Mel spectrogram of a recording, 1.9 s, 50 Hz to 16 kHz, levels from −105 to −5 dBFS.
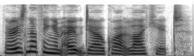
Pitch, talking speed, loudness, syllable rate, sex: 235 Hz, 245 wpm, -15 LUFS, 7.2 syllables/s, female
